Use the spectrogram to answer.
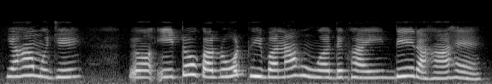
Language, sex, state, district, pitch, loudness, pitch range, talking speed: Hindi, female, Uttar Pradesh, Lalitpur, 340 Hz, -14 LUFS, 320-375 Hz, 160 wpm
